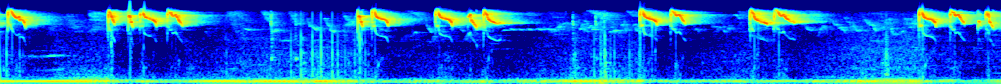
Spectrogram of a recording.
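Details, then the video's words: Male white-eye singing in the ngalas style, used to prompt other white-eyes to join in; high, thin, downslurred chirps in quick groups of two or three, repeated every second or two over a low steady hum. "Suara Burung Pleci Jantan Ngalas Memancing Pleci Lain Ikut Ngalas"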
